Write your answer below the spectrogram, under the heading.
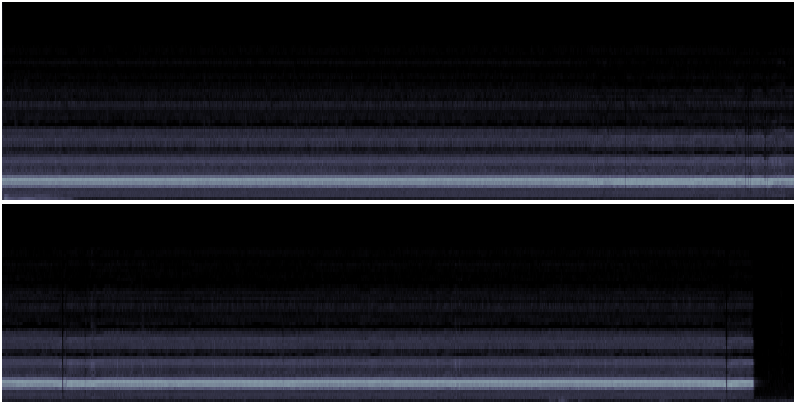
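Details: A mole cricket's nighttime call, a loud, level buzzing trill sustained without pause until it stops abruptly at the very end, with a brief voice at the beginning.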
